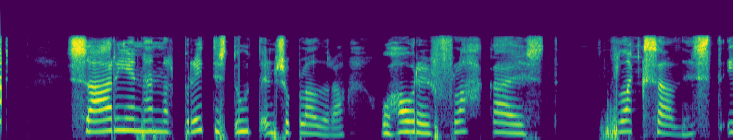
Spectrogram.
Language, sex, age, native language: Icelandic, female, 40-49, Icelandic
